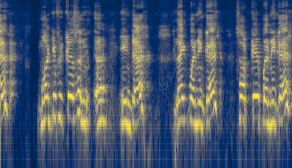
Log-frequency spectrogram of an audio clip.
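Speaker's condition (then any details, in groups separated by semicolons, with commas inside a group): Cerebral palsy; gait training, walks alone with walker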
